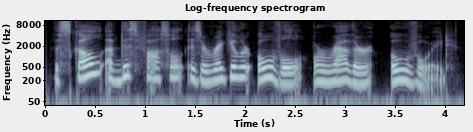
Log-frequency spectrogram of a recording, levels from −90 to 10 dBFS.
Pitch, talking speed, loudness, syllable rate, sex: 215 Hz, 170 wpm, -18 LUFS, 5.0 syllables/s, female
